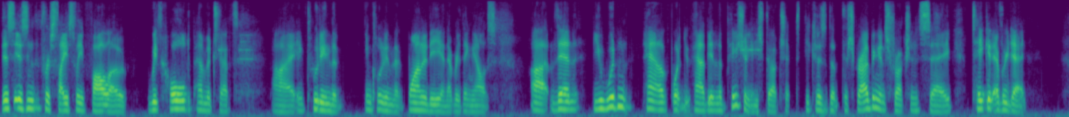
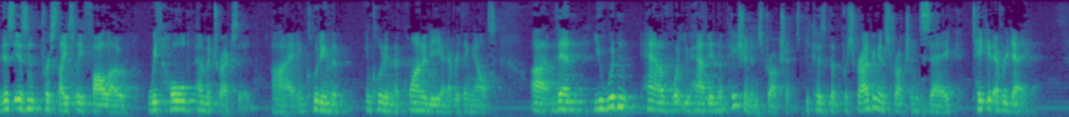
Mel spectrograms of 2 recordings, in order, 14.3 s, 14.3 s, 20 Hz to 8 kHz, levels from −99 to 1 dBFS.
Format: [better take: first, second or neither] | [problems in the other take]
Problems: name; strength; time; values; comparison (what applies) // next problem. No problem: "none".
second | noise reduction (neural diffusion model UNIVERSE++)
